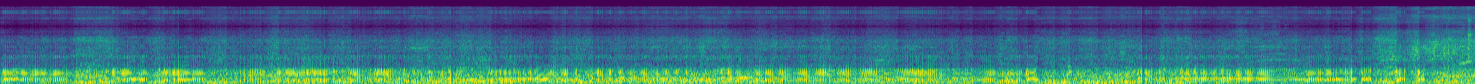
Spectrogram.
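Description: Motocross bike engine running at low, uneven revs as the bike rides slowly over a dirt track, heard from a camera mounted on the bike itself.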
